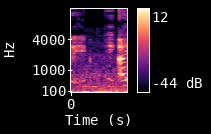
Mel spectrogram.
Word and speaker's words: pecan: Oh, pecan. But, pecan yeah, versus that's pecan. the one that, Yeah.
